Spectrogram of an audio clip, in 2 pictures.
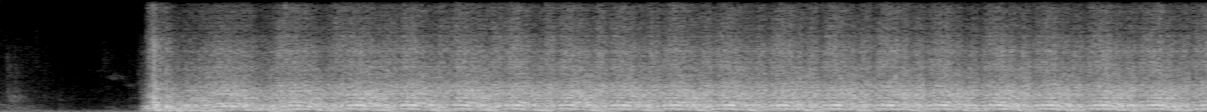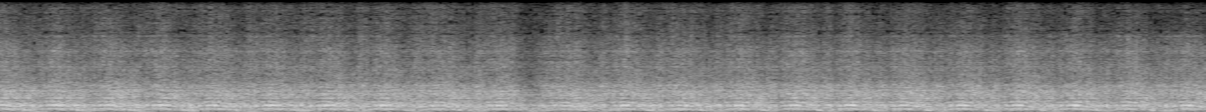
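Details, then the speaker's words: Tractor with carburetor dumping gasoline, owner believes badly flooded; with fuel shut off and choke open, starter churns steadily about nine seconds without firing; owner plans to pull a plug to check for rust: cranking no-start, flooded. "it's not going to go well that didn't go like planned"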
